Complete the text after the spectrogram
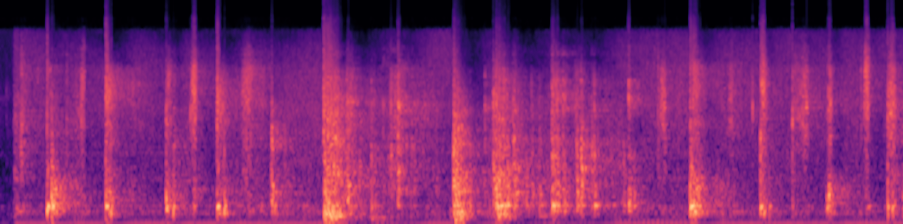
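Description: door being shut

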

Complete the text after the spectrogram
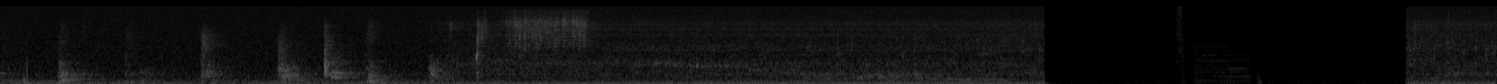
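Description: shower water running

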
